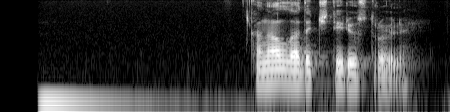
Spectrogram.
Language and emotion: Russian, neutral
